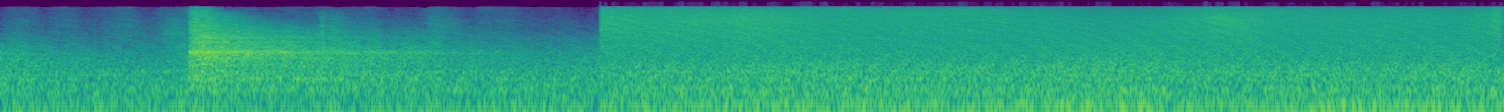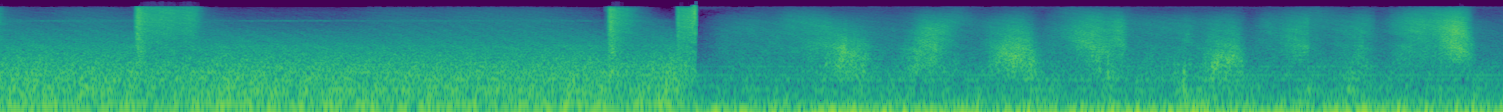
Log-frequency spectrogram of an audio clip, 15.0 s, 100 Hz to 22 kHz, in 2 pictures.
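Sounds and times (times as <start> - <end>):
spraying hiss: 3.0 - 7.6.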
